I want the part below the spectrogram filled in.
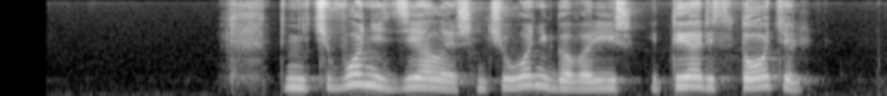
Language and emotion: Russian, neutral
